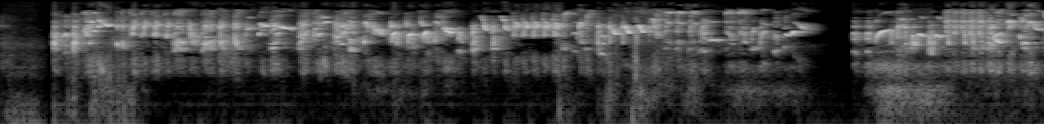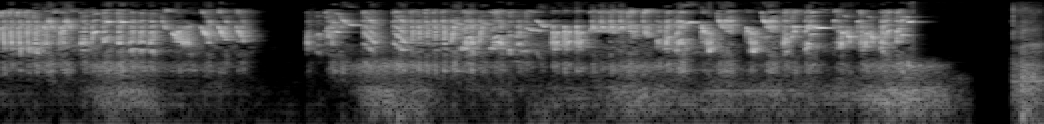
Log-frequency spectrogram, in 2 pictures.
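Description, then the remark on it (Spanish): Hooded siskin (cabecita negra) song: a long, rapid, twittering stream of high chirps and trills, loud, in three extended bursts with short pauses between them, and no voices. “Estamos escuchando el Cabecita Negra.”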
